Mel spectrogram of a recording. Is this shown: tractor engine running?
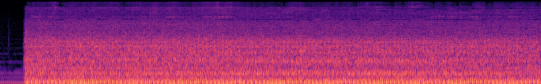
yes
